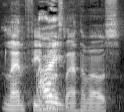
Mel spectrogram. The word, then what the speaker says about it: Lanthimos: I really hope that, I'm sorry if I say his name wrong, Yorgos Lanthimos. Is that how you say that? – Yeah, Lanthimos. Yeah.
